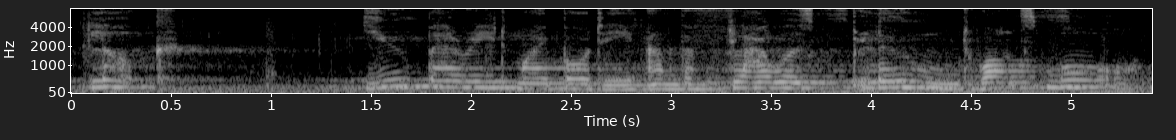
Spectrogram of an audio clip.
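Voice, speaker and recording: A woman playing the wistful, fragile ghost of a forsaken wife in a video game, speaking in a hushed, sorrowful way. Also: mid-range voice, takes it slowly, noisy background, close to an everyday voice. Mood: wistful, mournful. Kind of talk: dramatic video game dialogue. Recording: reverberant, distant hall effect.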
